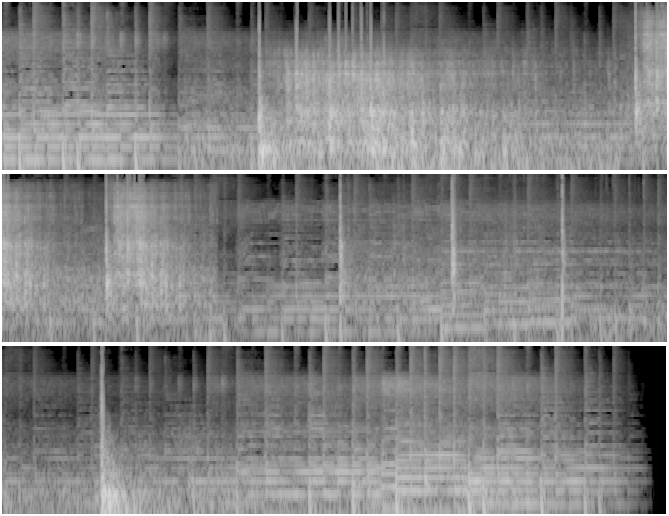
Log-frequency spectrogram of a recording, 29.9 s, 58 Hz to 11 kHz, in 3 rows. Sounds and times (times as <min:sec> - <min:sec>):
Music: 0:00.0 - 0:29.7.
